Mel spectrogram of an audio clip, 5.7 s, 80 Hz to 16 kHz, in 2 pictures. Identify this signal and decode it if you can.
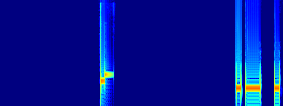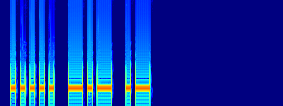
Morse code, heard as a keyed tone, about 25 wpm, 700 Hz. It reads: AE5KA
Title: NA SOTA Activator Callsigns 25wpm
